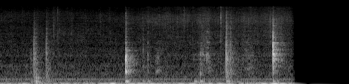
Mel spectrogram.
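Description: A spoon stirs spaghetti stir fry with beef, chicken, peppers, basil and parsley in a pan, giving a few close scraping and clattering strokes over a soft steady sizzle, with no talk.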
